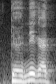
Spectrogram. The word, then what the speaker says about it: the: dengan pemakaian D ya D ini kadang dibaca di ya Kenapa yang bedakan kalau D dimulai Sekali lagi bukan huruf tapi bunyi mati kalau dibaca di dimulai bunyi hidup Ya kita lihat D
